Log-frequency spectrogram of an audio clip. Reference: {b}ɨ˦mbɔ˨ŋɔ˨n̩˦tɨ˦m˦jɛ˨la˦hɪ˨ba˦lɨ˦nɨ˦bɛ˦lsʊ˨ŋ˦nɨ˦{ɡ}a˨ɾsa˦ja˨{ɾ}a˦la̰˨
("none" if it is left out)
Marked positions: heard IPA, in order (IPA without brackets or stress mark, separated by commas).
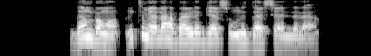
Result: d, ɡ, l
